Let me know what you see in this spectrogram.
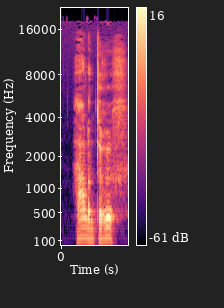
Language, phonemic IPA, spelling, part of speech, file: Dutch, /ˈhalə(n) t(ə)ˈrʏx/, halen terug, verb, Nl-halen terug.ogg
- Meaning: inflection of terughalen: 1. plural present indicative 2. plural present subjunctive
